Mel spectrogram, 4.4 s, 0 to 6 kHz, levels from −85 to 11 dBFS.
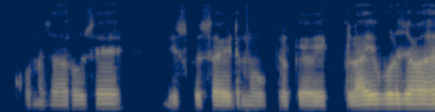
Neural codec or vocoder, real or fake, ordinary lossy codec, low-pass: none; real; none; 5.4 kHz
